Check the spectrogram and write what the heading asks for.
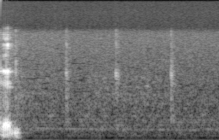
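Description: Faint, evenly spaced ticks of a computer mouse scroll wheel, about two a second, as a results list is scrolled.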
